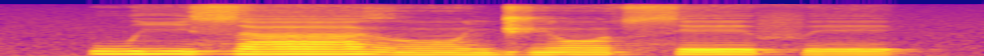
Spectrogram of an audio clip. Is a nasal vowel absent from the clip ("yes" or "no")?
no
